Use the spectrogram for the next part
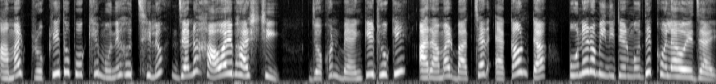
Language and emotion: Bengali, happy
